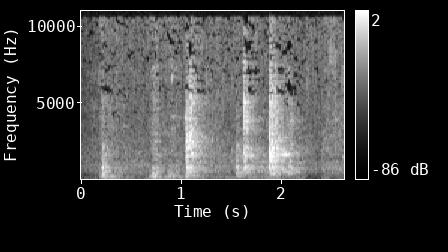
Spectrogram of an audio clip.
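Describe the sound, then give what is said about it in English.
The door of a springhouse sheltering a magnesium spring is unlocked and opened: a handful of sharp clicks and clunks from the lock and latch, spaced irregularly over a couple of seconds, with no one talking. “now protected in the Crystal Diamond Springhouse, where Rob Lukens unlocks the door”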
